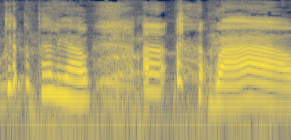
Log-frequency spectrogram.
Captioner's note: laughs; groans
